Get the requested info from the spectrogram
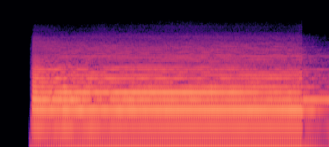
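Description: After a moment of silence, one loud low note starts suddenly about half a second in and holds at a steady pitch, rich in overtones.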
